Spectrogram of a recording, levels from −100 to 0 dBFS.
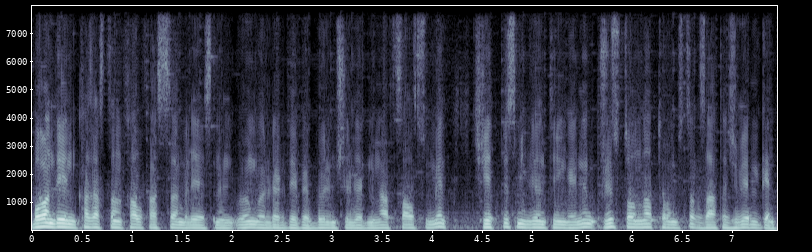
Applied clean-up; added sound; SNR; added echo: neural separator model SepFormer DNS4.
